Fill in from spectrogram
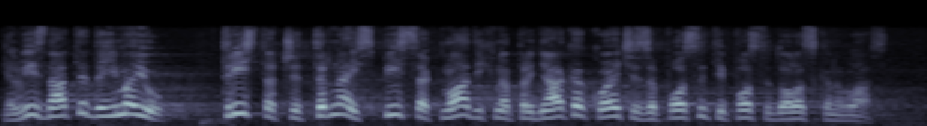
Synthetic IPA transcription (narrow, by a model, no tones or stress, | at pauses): jelʋiːznaːt̪e̞d̪aimaju | t̪ɾist̪at͡ʃet̪r̩najst̪spisakmlˠaːd̪ixnapɾed̪ɲaːkako̞jet͡ɕezapo̞slit̪ipo̞sled̪o̞lˠaskanaʋlˠaːst̪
